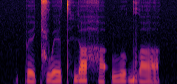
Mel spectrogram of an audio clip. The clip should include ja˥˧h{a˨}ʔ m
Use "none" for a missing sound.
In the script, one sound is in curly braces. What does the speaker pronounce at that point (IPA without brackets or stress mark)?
a˨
